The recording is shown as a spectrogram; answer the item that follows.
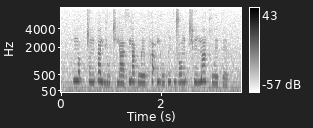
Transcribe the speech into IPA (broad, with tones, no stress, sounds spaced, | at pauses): n̪ ɔ˦ t̚ t͡ɕ o˧ n p a˥˧ j b j u˨˩ t͡ɕʰ j a˧ s j a˥˧ k w e˧ pʰ a˦ ʔ j u˧ p i˦ ʔ d͡z ɔ˦ ŋ t͡ɕʰ ĩ˧ m ã˦ t̪ʰ w e˧ k e˨˩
